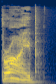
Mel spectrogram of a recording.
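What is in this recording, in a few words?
"bribe", English, British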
